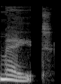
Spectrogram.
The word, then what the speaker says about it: mate: But, the Yerba Mate Association of the Americas states that it is always incorrect to accent the second syllable, since this creates confusion with an unrelated Spanish word for killing.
